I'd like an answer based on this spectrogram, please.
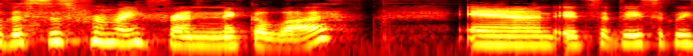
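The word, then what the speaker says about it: Nicolas: Love, Nicola, aka who your parents named you after, because we realized until after we had chosen Nicholas's name that Nicholas in French is pronounced Nicola.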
